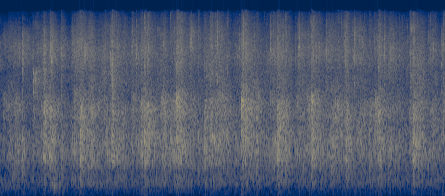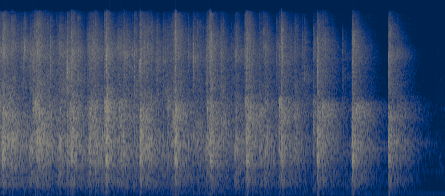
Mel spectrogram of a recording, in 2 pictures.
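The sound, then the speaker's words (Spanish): A crowd applauds steadily with dense, bright clapping for several seconds, then it thins to a few scattered claps and stops abruptly near the end. “Den un aplauso a Dios porque es bueno.”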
